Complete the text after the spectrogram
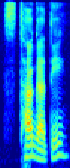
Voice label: "sthagati", Sanskrit

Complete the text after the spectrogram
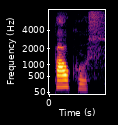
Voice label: "paucus", Latin

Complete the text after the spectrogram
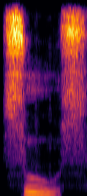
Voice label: "sus", Latin

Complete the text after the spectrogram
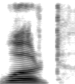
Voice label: "word", Anglo Saxon

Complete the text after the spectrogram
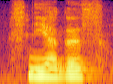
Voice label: "sniegas", Lithuanian

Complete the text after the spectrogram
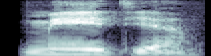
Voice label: "medja", Proto-Germanic

